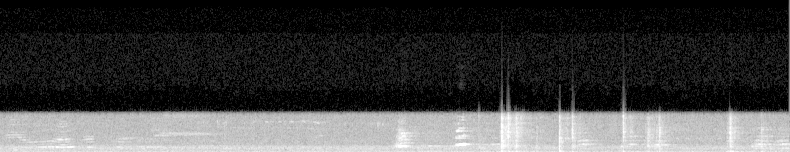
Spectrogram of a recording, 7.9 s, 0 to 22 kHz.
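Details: Barking dogs at a nearby house on 3-29-13, barking persisting after being yelled at to be quiet; a quiet stretch with a faint voice, then a loose run of sharp barks over the last three seconds against steady background hiss.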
